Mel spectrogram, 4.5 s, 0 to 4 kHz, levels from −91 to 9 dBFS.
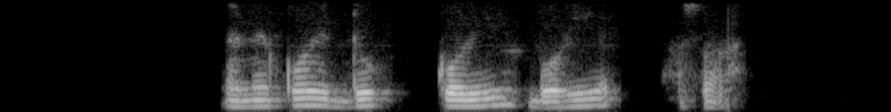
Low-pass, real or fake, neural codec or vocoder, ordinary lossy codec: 3.6 kHz; real; none; Opus, 32 kbps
